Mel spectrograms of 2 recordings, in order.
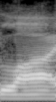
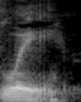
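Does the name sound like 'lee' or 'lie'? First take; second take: lie; lee. First: The name is said with an 'eye' vowel. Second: The name is said with an 'ee' vowel. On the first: The speaker calls it wrong. "I'm sorry if I say lie and offend you" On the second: The speaker calls it right. "I know this is pronounced Lee"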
